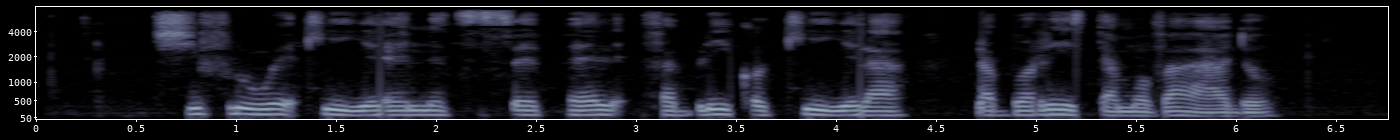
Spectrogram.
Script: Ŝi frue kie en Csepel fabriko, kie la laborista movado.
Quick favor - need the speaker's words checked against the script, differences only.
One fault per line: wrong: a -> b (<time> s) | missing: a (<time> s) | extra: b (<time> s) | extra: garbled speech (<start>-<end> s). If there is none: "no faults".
no faults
